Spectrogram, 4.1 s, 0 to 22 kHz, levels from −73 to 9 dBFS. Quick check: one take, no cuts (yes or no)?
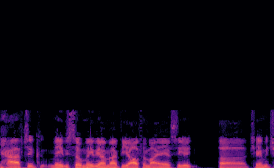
yes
